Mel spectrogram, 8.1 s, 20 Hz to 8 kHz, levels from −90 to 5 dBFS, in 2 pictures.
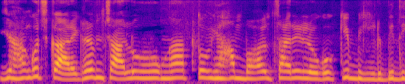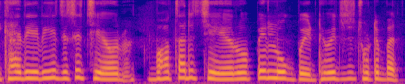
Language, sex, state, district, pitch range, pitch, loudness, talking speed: Hindi, female, Uttar Pradesh, Hamirpur, 220-245 Hz, 230 Hz, -19 LUFS, 220 wpm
